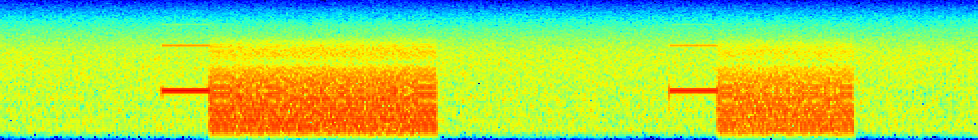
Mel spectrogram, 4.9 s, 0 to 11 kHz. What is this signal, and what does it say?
POCSAG pager data (2400 baud), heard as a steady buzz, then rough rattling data, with radio hiss.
